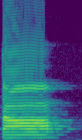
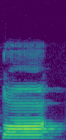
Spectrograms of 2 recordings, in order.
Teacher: کوئی پڑھے محیط, تو یہ ہو گیا تا, کون سا, 2 نقطے والی تا ہو گیا جو با کے بعد ہوتا ہے, ٹھیک ہے. تا کو یعنی کہ با کے بعد جو تا آتا ہے اس کو ہم باریک پڑھتے ہیں, لیکن اس طا کو ہم موٹا کر کے پڑھتے ہیں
